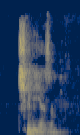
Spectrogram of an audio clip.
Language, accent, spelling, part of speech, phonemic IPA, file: English, Southern England, chiliasm, noun, /ˈkɪ.lɪæ.z(ə)m/, LL-Q1860 (eng)-chiliasm.wav
- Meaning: Belief in an earthly thousand-year period of peace and prosperity, sometimes equated with the return of Jesus for that period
